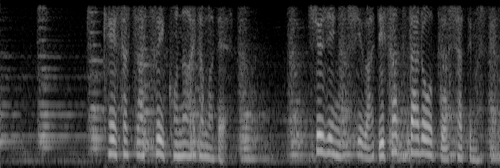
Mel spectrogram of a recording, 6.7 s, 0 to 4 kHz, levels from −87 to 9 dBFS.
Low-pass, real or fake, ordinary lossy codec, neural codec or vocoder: 3.6 kHz; fake; none; codec, 16 kHz in and 24 kHz out, 1 kbps, XY-Tokenizer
